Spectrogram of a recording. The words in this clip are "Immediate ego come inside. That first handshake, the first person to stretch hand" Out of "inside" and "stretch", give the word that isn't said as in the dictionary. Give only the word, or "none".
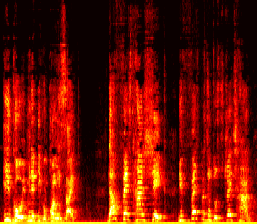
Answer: none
